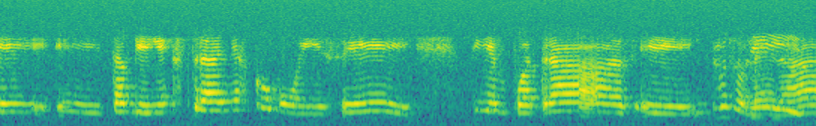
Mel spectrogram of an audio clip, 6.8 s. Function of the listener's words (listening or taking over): taking over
